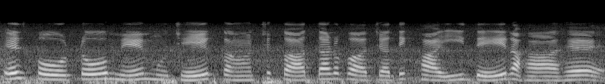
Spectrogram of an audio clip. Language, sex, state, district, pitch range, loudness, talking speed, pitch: Hindi, female, Madhya Pradesh, Umaria, 200-240 Hz, -16 LUFS, 110 wpm, 220 Hz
